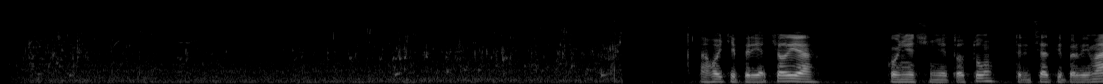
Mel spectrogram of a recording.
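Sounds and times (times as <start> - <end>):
small waves lapping: 0.0 - 6.3.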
